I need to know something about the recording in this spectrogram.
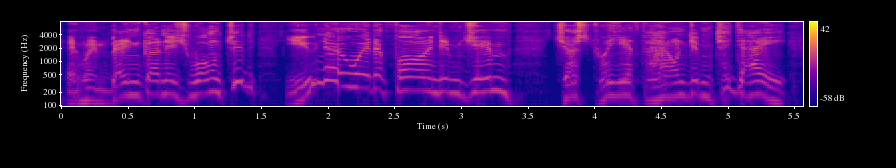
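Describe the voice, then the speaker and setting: A man voicing a wily, anxious, half-crazed old marooned pirate with drawn-out, rambling sailor talk, in an audiobook play. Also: sits high, big pitch swings, gravelly, no echo, studio quality, voice pushed up, heavily acted. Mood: wily, insistent. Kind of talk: audiobook radio play acting.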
